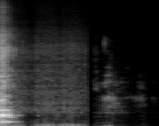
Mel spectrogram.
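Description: A slotted metal spatula knocks against a wok in a short metallic clatter at the start, followed by about a second of scraping and handling noise.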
